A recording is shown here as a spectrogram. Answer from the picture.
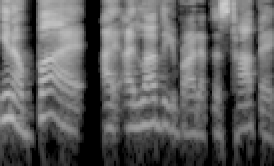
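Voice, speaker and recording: A man with an American accent speaks in a fairly high pitch at a moderate pace, his bright, sharp tone showing vocal fry and ordinary pitch variation. The sound is dry and close, with no echo. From Ohio. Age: 60s. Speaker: podcast host. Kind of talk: interview conversation.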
